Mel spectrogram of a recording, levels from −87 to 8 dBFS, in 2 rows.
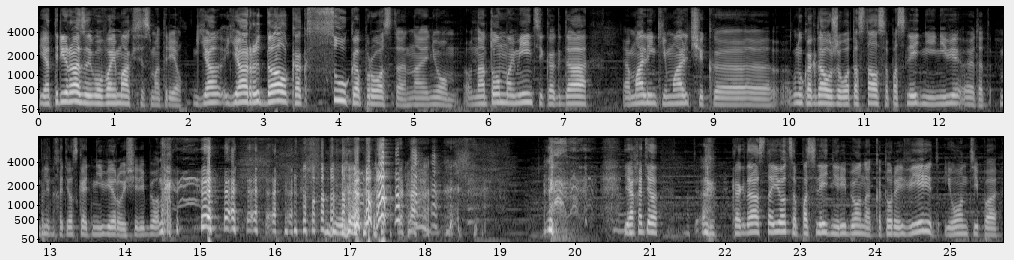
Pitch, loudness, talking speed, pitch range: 170 Hz, -18 LUFS, 105 wpm, 150-195 Hz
